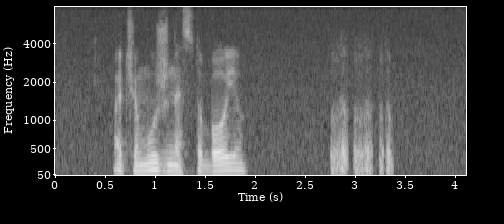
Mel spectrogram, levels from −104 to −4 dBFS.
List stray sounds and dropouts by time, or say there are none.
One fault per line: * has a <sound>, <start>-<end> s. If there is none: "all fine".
* has a laugh, 2.8-3.4 s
